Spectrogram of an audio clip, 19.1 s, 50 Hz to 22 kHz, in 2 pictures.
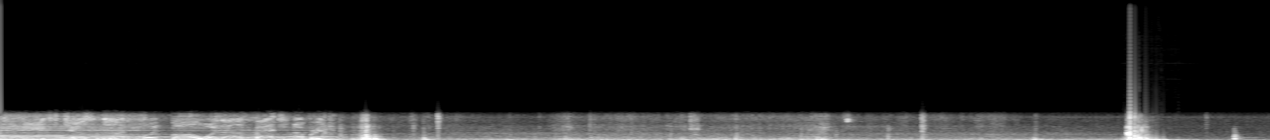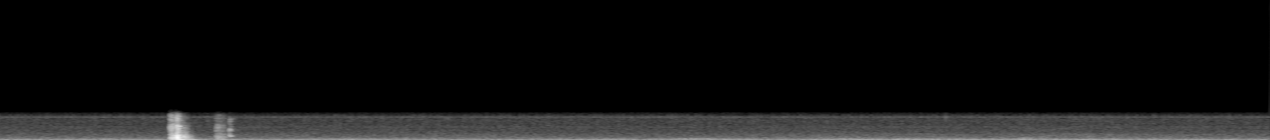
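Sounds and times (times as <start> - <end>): car door thump: 2.5 - 3.3.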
